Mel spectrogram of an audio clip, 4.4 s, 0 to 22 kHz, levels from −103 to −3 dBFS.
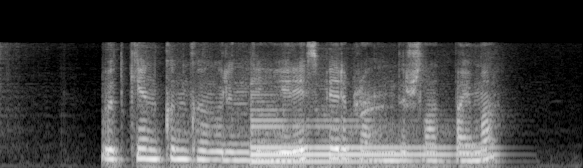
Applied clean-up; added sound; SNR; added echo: neural mask model RNNoise.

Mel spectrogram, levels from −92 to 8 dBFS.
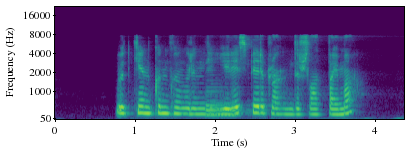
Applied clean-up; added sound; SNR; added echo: neural mask model DeepFilterNet 3.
